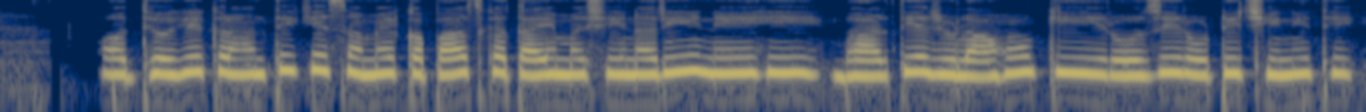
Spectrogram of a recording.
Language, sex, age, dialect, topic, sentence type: Hindi, female, 51-55, Garhwali, agriculture, statement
